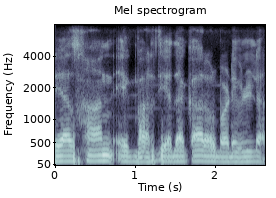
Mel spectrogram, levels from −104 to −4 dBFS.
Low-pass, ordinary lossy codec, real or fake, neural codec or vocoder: 7.2 kHz; Opus, 32 kbps; real; none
